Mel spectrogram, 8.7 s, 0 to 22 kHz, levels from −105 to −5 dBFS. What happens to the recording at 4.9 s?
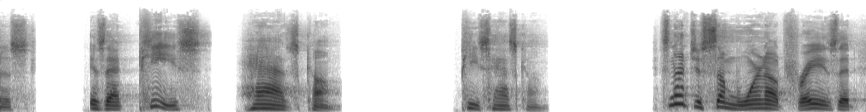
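At 4.9 s the speech plays through intact, with no dropout, click or distortion at that moment.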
